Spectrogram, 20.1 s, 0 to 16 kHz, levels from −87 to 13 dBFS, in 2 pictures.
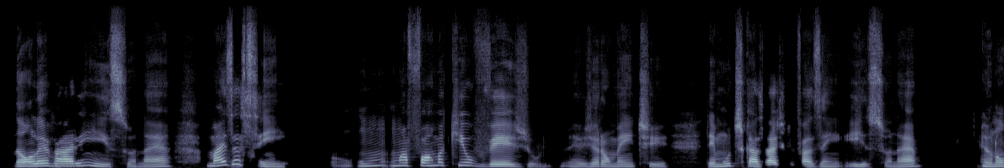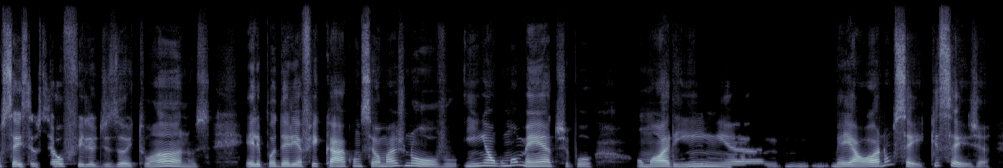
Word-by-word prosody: não 200 +2 +6
levarem 230 -1 +3
isso, 160 -1 -4
né. 165 +5 -5 0.3
Mas, 260 +10 +2
assim, 185 - -4 0.7
um 245 +5 -8
uma 265 +2 -1
forma 270 +1 +3
que 285 - -6
eu 280 -1 -5
vejo, 185 -5 0 0.3
eh, 160 -2 -12
geralmente 170 -1 -6 0.4
tem 170 - -2
muitos 220 +6 -2
casais 190 -4 +4
que - - -33
fazem 160 -2 -4
isso, 165 -3 -7
né. 165 +5 -2 0.6
Eu 180 -2 -2
não 180 +1 0
sei 190 0 +3
se 200 +2 -5
o - - -8
seu 210 +2 -1
filho 175 -5 -4
de 165 - -17
18 155 -1 -5
anos 180 -5 +2 0.4
ele 190 +1 +3
poderia 195 0 +2
ficar 210 -2 +5
com 220 +2 -9
o - - -7
seu 205 -2 0
mais 225 +5 +1
novo, 180 -10 -1
em 220 +6 -2
algum 245 -1 +1
momento, 210 -7 +3
tipo 175 -3 -9 0.4
1 175 0 -2
horinha, 180 0 +2 1.0
meia 170 -2 +3
hora, 190 +5 +6
não 325 - -7
sei, 480 +3 0
que 260 - -10
seja. 155 - -2
190 Hz, 150 wpm, -24 LUFS, 170-220 Hz, 1.0 s, não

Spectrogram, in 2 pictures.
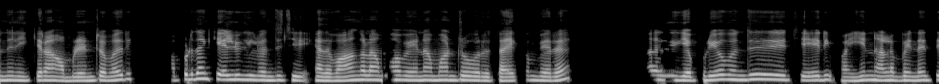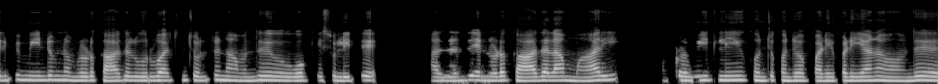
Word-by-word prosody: வந்து 195 0 +1
நீக்கிறான், 190 0 0
அப்பிடின்ற 175 +2 0
மாரி. 220 +5 0 0.4
அப்பிடிதான் 235 +6 0
கேள்விகள் 215 -2 +2
வந்துச்சு. 190 0 -1 0.2
அத 175 - +2
வாங்கலாமா! 210 +2 0
வேணாமான்ற 200 +1 +1
ஒரு 180 -1 0
தயக்கம் 190 +3 -2
வேற. 180 0 0 1.0
அது 205 -2 -4 0.2
எப்பிடியோ 195 +4 0
வந்து 215 +2 +1 0.4
சரி 195 +2 -1
பையன் 185 +4 0
நல்ல 190 +1 +2
பையந்தான் 190 +1 0
திருப்பி 200 +3 -3
மீண்டும் 200 +1 0
நம்மளோட 185 0 0
காதல் 175 +2 +1
உருவாச்சுன்னு 185 +2 -1
சொல்ட்டு 200 +3 -2
நான் 180 -2 0
வந்து 185 +3 0 0.4
ஓகே 185 0 -9
சொல்லிட்டு. 175 +2 0 0.6
அது 170 0 -2
வந்து 180 +3 -2
என்னோட 180 +1 +2 0.2
காதலா 185 +2 +4 0.2
மாறி, 195 +5 +2 0.5
அப்புறம் 180 +1 -1
வீட்லயும் 195 0 0
கொஞ்சம் 185 +1 -2
கொஞ்சம் 180 0 0
படி, 175 0 +2
படியா 180 +1 +2
நான் 175 -2 +1
வந்து 180 +4 +2
190 Hz, 135 wpm, -19 LUFS, 180-200 Hz, 1.0 s, காதலா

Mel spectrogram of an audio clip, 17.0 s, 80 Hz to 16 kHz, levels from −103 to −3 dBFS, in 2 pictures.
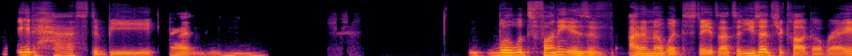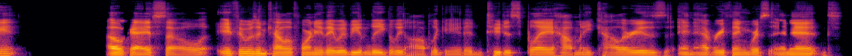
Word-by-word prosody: It 170 +1 +3
has 130 -1 -5
to 115 - -3
be. 105 0 -5
And 125 - -6 2.0
W 155 0 -5
well 155 +1 +5
what's 165 -1 +3
funny 160 +3 +3
is 125 -2 +3
if 115 -1 -3 0.2
I 130 0 +2
don't 125 +1 +2
know 125 -1 +2
what 115 0 -1
state 105 -1 -1
that's 115 +1 -1
in, 125 - 0
you 130 +1 +4
said 170 -1 +5
Chicago, 105 -5 -2
right? 105 +6 -1 0.9
Okay. 110 -3 +6
So 100 +1 -3
if 120 0 0
it 125 - +3
was 125 0 +3
in 120 - +3
California, 110 -1 0
they 105 0 +3
would 105 0 +2
be 110 -1 +3
legally 100 0 0
obligated 100 +1 -7
to 115 - +1
display 105 -1 0
how 100 -1 -3
many 100 0 -6
calories 105 +1 -1
and 110 -1 -3
everything 105 0 -1
was 105 0 -2
in 110 0 -3
it. 110 +2 +2
110 Hz, 155 wpm, -26 LUFS, 105-125 Hz, 2.0 s, Okay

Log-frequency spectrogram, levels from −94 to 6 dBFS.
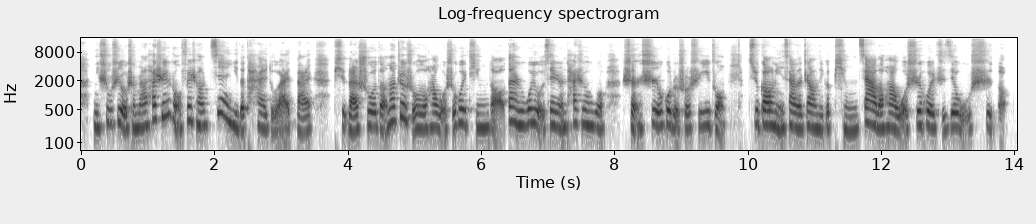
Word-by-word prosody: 你 210 -2 -4
是 235 - -4
不 255 - -5
是 270 - -5
有 - - +6
什 205 - -3
么 - - 0
样 225 +2 0
“他 310 - +5
是 315 +3 +2
一 380 +3 -1
种 - - 0
非 295 -1 -1
常 230 -4 -2
建 335 - 0
议 - - 0
的 180 - +5
态 200 +2 -4
度 190 - -7
来 - - -1
来 - - -3 0.3
评 - - -6
来 180 -2 +5
说 225 +3 0
的， 210 - +3
那 275 +2 +3
这 325 +2 +2
时 300 - -1
候 200 - 0
的 200 - +2
话 210 +1 -1
我 205 - -1
是 - - -3
会 255 +2 +3
听 210 -4 -4
的。 - - 0
但 280 -3 +2
如 235 - +2
果 260 +2 +3
有 260 - +1
些 240 -1 -1
人 215 -1 -1
他 245 +4 -3
是 255 0 -5
用 235 -2 +1
那 - - -3
种 195 -1 -1 0.3
审 - - +1
视 225 +2 +1
或 240 +1 +4
者 - - 0
说 195 - -3
是 220 +1 -8
一 230 +1 -2
种 - - -1 0.3
居 250 - -4
高 240 -1 +6
临 210 -3 0
下 220 +1 +1
的 195 -1 +3
这 205 - -3
样 210 -2 +1
的 195 - -2
一 - - -8
个 210 - -2
评 190 -4 -6
价 250 +3 +4
的 205 -2 +4
话， 210 -1 0
我 180 - +1
是 235 - +1
会 230 -3 +3
直 185 -3 -9
接 215 +2 +3
无 210 - -3
视 425 -3 -4
的。 - - -11
225 Hz, 330 characters per minute, -23 LUFS, 205-250 Hz, 0.3 s, 有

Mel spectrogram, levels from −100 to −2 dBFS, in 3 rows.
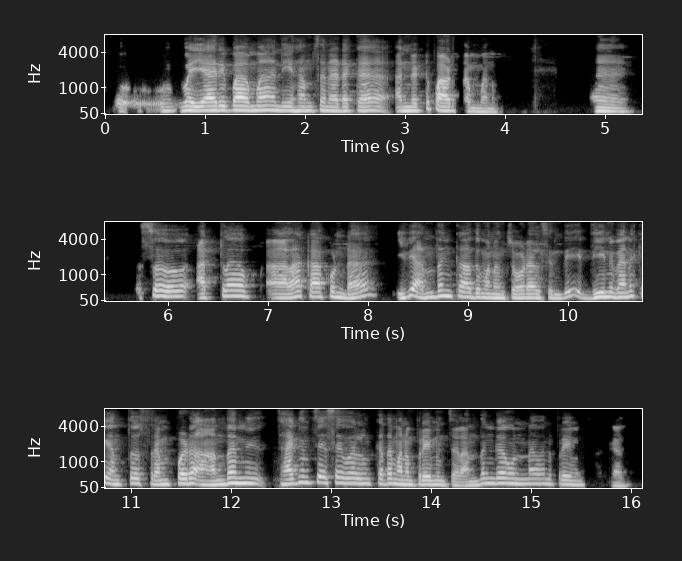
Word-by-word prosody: ఒ - - -3 0.4
ఒ - - -2 0.2
వయ్యారి 155 +1 +5
భామ 160 -1 +6 0.2
నీ 150 - 0
హంస 145 -1 -2
నడక 140 +1 -1 0.4
అన్నట్టు 140 0 +1
పాడతాం 140 -4 +2
మనం. 105 -2 -5 1.0
ఆ! - - +4 0.9
సో, 210 -2 +2 0.4
అట్లా 175 +9 -2 0.5
అలా 145 +7 +2
కాకుండా 170 -5 +1 0.5
ఇది - - +2
అందం 170 +8 +1
కాదు 170 -3 +1
మనం 135 -2 +1
చూడాల్సింది. 140 +2 -1 0.2
దీని 170 +3 +3
వెనక 190 +5 -1
ఎంతో 160 +4 -3
శ్రమపడి 165 +4 +1
ఆ - - +1
అందాన్ని 200 +5 +3 0.3
త్యాగం 180 +7 0
చేసే 215 -1 -1
వాళ్ళని 185 -2 -1
కదా! 185 +1 -1
మనం 155 -1 +1
ప్రేమించాలి. 145 -5 -1
అందంగా 190 +9 -1
ఉన్నామని 180 0 -3
ప్రేమించడం 145 -5 -4 0.2
కాదు. 100 +2 -8
155 Hz, 135 wpm, -23 LUFS, 140-180 Hz, 1.0 s, భామ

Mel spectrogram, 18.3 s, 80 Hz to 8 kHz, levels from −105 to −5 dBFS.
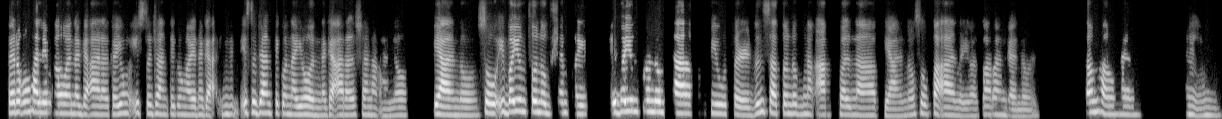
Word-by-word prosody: Pero 250 +1 +6
kung 260 +1 +2
halimbawa 240 -2 +3
nag-aaral 205 -2 -1
ka, 210 - -3
'yung 235 +2 -2
estudyante 215 -3 -4
ko 205 0 -7
ngayon 195 0 -2
nag-a 185 -2 -2
hmm, 210 0 -9
estudyante 240 -2 +1
ko 225 - -3
na 205 -2 -2
'yun 200 -2 +2
nag-aaral 195 +1 -1
siya 200 0 -7
ng 190 -2 -8 0.2
ano 185 +1 -7 0.3
piano, 190 -3 +3
so 235 +4 +4
iba 270 0 +5
'yung 280 -1 +2
tunog 255 -3 +4
siyempre, 240 -4 -4 0.4
iba 250 +2 +6
'yung 280 -1 +2
tunog 265 -1 +4
sa 230 -2 +8
computer 225 -5 -2
do'n 235 +8 0
sa 240 -4 +3
tunog 225 0 -3
ng 210 -1 -6
actual 195 0 -4
na 185 -1 -3
piano. 175 +3 -6
So 225 0 -5
paano 185 -3 -1
'yun, 170 0 -10
parang 200 -1 -6
gano'n. 160 -2 -9 0.7
Somehow 245 -5 +1
'yun, 200 -1 -6 0.8
mm. 185 -2 -7
210 Hz, 145 wpm, -23 LUFS, 190-235 Hz, 0.8 s, sa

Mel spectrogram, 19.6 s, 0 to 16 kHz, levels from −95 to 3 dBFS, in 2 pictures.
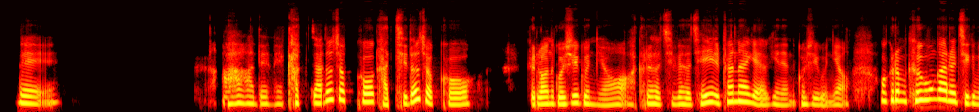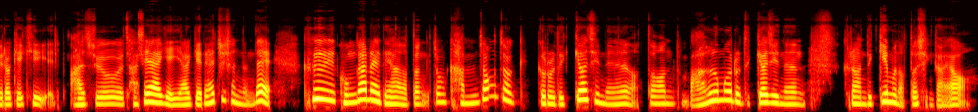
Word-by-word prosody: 네. 220 +1 -2 1.6
아 200 +1 -2
네네. 190 -1 -8
각자도 215 +5 0
좋고 285 -5 +2
같이도 195 - +1
좋고 185 - -1 0.5
그런 185 +1 +1
곳이군요. 185 -4 -1
아 - - -8
그래서 195 -2 -1
집에서 180 0 -4
제일 215 +6 +2
편하게 245 -3 +2
여기는 165 -2 -6
곳이군요. 175 -2 -5 0.3
어 270 - +1
그럼 285 0 +3
그 275 +2 +3
공간을 300 -3 +5
지금 200 -4 -2
이렇게 175 0 -1
기 185 0 -4 0.2
아주 185 +1 -2
자세하게 215 0 +4
이야기를 170 +3 0
해주셨는데 250 - +1 0.3
그 320 -3 +6
공간에 270 +3 +4
대한 190 -4 0
어떤 180 +2 -5
좀 240 -1 -4
감정적으로 220 - -2
느껴지는 190 -4 +1
어떤 195 -1 -5
마음으로 250 - +1
느껴지는 205 -5 +1 0.4
그런 190 -2 -2
느낌은 225 +5 +1
어떠신가요? 175 -2 -4
200 Hz, 320 characters per minute, -22 LUFS, 180-245 Hz, 1.6 s, 그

